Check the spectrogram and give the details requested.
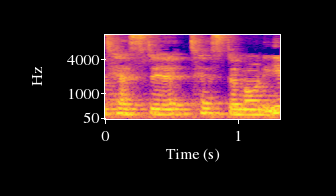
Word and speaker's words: testimony: And the I in the second syllable doesn't come through as a long vowel sound as you may expect if you've been doing the syllabary review. It comes through as a schwad sound, testimony, even almost a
